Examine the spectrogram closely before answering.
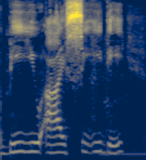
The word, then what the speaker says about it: Buiced: It's spelled like the word juiced with a B. So Buiced.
